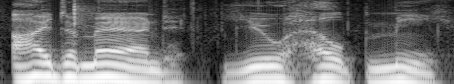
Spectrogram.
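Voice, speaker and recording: A man's voice: mid-range voice, takes it slowly, a little mellow, slight background noise, lightly acted. A man acting a lonely, vengeful monster in a radio play, speaking in a grave, formal, aggrieved way. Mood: vengeful, demanding. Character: lonely, vengeful male monster created by a scientist. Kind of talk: radio play narration and dialogue.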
